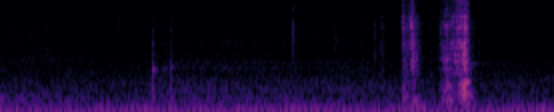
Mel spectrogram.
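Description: Very faint pouring of granulated sugar from a plastic measuring cup onto a beehive feeding shim's mesh screen, mostly hushed, with a few brief scrapes near the end.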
